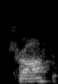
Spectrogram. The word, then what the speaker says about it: trough: is called the trough trough sounds like this t-carr o FF that's how it sounds but it's spelled with an O ugh trough so I'm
